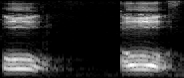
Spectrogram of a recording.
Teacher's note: जब भी हम ओ बोलेंगे तो हमारे होठ दोनों एक मतलब गोल शेप बनाते हैं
